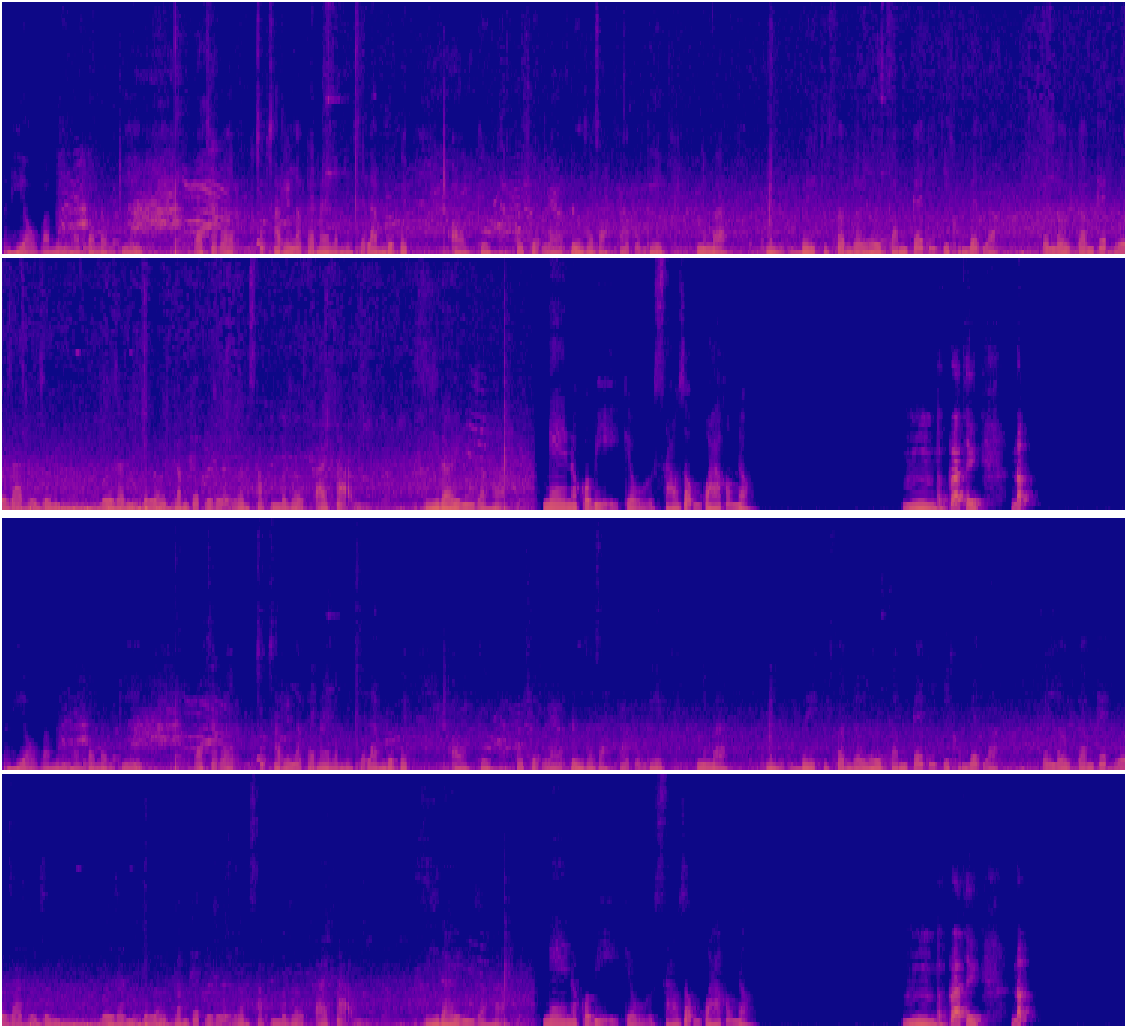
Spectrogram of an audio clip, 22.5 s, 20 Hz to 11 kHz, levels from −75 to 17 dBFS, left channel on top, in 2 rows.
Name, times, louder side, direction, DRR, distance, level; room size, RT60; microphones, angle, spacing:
voice 1, 0.0-14.9 15.3-18.7, left 3 dB, 35° left, 0.4 m, -34 dB
sound 1, 0.5-16.6, left 4 dB, 85° left, 0.6 m, -38 dB
voice 2, 20.2-21.4, left 1 dB, 20° left, 1.7 m, -30 dB
8.7 x 4.3 x 4.1 m
head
